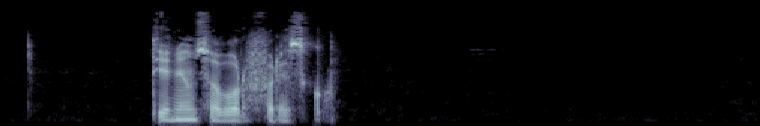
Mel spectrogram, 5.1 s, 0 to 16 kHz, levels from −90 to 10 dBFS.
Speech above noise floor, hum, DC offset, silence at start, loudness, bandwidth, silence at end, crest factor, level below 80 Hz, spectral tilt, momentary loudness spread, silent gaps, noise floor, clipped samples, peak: 65 dB; none; under 0.1%; 1 s; -18 LUFS; 11.5 kHz; 2.85 s; 22 dB; -72 dBFS; -4 dB/octave; 10 LU; none; -84 dBFS; under 0.1%; -2 dBFS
